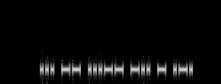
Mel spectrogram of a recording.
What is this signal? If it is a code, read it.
Morse code, heard as a keyed tone, about 44 wpm, 700 Hz. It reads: SM3DTR
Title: DXCC-100 Call Signs - 6 Characters - Repeated 3x - 45wpm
